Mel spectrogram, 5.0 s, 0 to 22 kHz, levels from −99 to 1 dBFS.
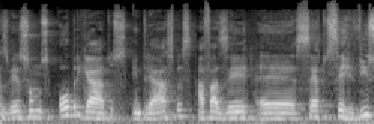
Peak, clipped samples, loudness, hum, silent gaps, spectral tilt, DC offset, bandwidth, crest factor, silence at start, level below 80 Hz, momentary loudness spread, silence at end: -4 dBFS; under 0.1%; -21 LUFS; none; none; -5.5 dB/octave; under 0.1%; over 20 kHz; 16 dB; 0 s; -48 dBFS; 8 LU; 0 s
